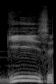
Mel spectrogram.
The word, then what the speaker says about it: Guise: Et dans ce pays, une ville à la campagne qui s'écrit Guise et se prononce Guise.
